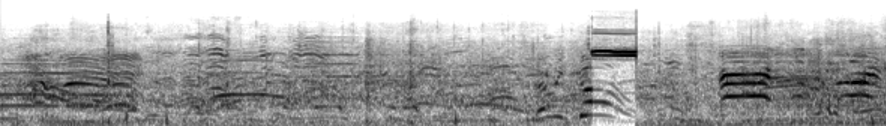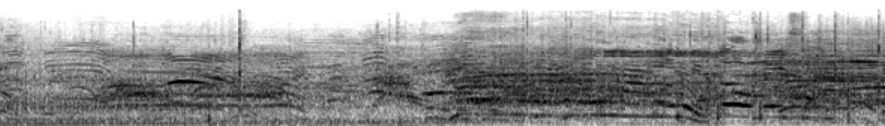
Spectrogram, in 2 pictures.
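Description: A large crowd cheers and shouts from the stands outdoors.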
